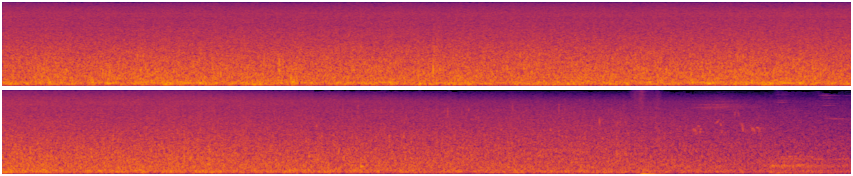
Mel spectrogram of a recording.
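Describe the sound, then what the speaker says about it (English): Dense, constant roar of water spilling down a waterfall under an arch bridge in an Alpine setting in the video game Syberia: The World Before, loud and unbroken, easing off slightly toward the end with no voices. "The arch bridge with the waterfall"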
